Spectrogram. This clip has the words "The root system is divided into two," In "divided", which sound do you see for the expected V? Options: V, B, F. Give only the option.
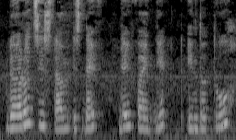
F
